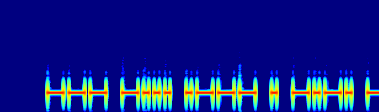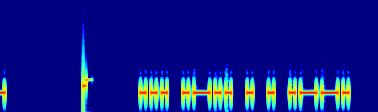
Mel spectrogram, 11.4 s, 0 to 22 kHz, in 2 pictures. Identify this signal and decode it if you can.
Morse code, heard as a keyed tone, about 15 wpm, 700 Hz. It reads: OBJECT SLEEP
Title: Sentences from Top 500 Words - New Word Drill - 15wpm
